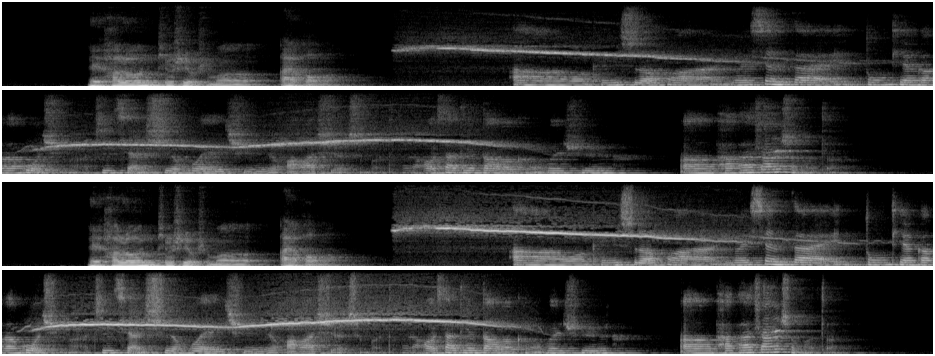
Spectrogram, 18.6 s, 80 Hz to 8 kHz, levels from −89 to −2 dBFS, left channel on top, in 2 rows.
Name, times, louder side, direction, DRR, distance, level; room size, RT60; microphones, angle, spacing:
voice 1, 0.9-2.5 2.8-3.4, right 1 dB, 10° right, 3 dB, 0.3 m, -25 dB
sound 1, 3.9-7.9 8.4-8.5 9.6-14.5 14.9-15.0 16.9-17.1, right 10 dB, 90° right, 0.5 m, -29 dB
voice 2, 5.1-15.5 16.1-17.7, right 2 dB, 45° right, 5 dB, 0.7 m, -35 dB
11.5 x 4.2 x 3.9 m, 0.98 s
head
